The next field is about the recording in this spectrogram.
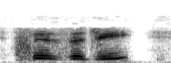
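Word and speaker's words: syzygy: R, but uh actually I I put it phonetically at the on the header of my newsletter so that people uh first time through they uh they often pick it up. Siz G.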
